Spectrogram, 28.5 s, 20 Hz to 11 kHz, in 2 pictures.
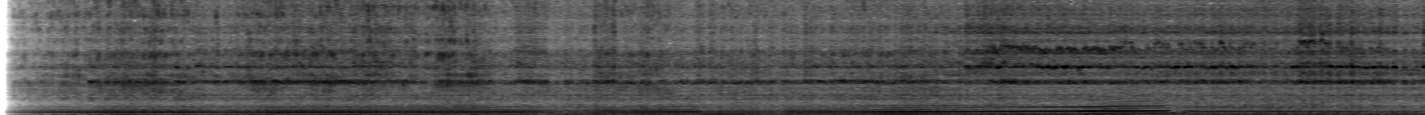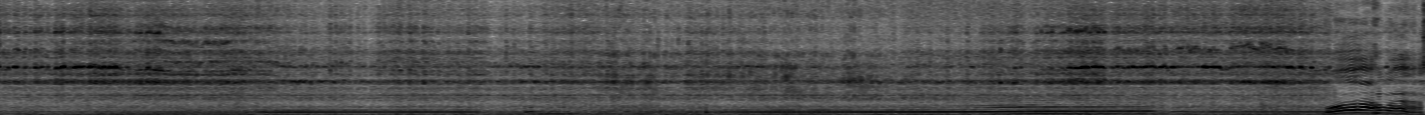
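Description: Kawasaki Z900 inline-four with a full aftermarket exhaust, cruising on the highway with wind buffeting the microphone. The engine note holds nearly steady and creeps up slowly, dropping sharply about twelve seconds in and again near the end as the throttle is eased.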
